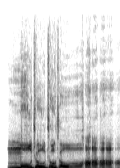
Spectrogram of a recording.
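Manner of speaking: high-pitched, put-on, distinct cartoon-style voice. Showing the contrast with the right way: Mojo Jojo voice. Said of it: "like that".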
